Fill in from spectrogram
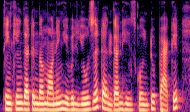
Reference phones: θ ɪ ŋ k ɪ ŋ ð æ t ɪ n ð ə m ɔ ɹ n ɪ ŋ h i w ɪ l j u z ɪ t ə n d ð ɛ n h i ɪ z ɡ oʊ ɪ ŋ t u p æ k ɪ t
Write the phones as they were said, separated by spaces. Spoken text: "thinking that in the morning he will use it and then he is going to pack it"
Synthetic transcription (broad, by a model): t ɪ ŋ k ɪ ŋ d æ t ɪ n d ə m ɔ ɹ n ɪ ŋ h i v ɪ l j u z ɪ t ə n d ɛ n h i ɪ z ɡ oʊ ɪ ŋ t u p æ k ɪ t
